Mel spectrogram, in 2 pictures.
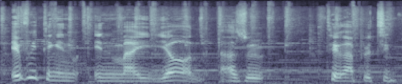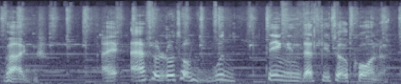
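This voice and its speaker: A woman with a Haitian accent speaks at a moderate pace in a fairly low voice with ordinary pitch variation, while music plays in the background. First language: Haitian Creole. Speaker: storyteller and folk artist. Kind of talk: interview answer.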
